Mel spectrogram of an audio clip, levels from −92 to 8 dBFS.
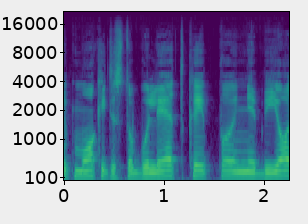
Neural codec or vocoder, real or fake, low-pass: none; real; 19.8 kHz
